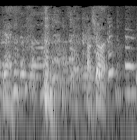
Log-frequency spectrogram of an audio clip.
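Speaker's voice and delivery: high squeak of laughter through the words; laughing. Real, not acted. Laughs at a silent congregation.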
